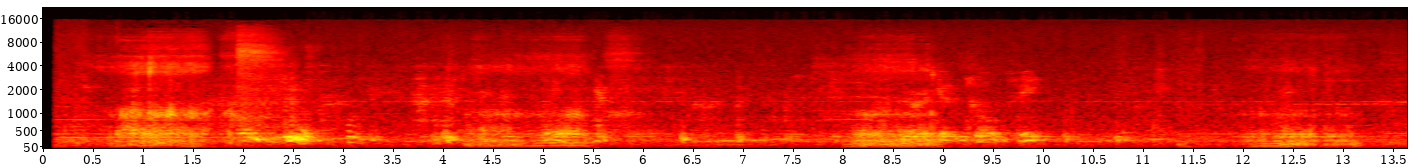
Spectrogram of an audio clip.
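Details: Person snoring: rough, rattling breath noises recurring irregularly, with television talk in the background.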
